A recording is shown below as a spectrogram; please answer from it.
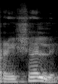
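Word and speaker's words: wrestle: Command मिलने पर, बाबा रेशल, कि बाबा कुश्ती करो, बाबा रेशल करो, कुश्ती करो, डब्ल्यू साइलेंट है इसमें, रेशल बोलेंगे, बाबा रेशल, बाबा कुश्ती करो, बाबा बॉक्स, कि बाबा बॉक्सिंग करो।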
